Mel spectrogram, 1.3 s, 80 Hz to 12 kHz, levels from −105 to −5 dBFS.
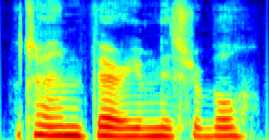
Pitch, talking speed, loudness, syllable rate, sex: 200 Hz, 225 wpm, -17 LUFS, 7.7 syllables/s, female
